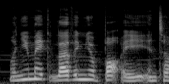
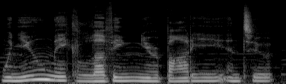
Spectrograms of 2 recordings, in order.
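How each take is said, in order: First: It is said in a British accent. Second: It is said in the speaker's usual accent.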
